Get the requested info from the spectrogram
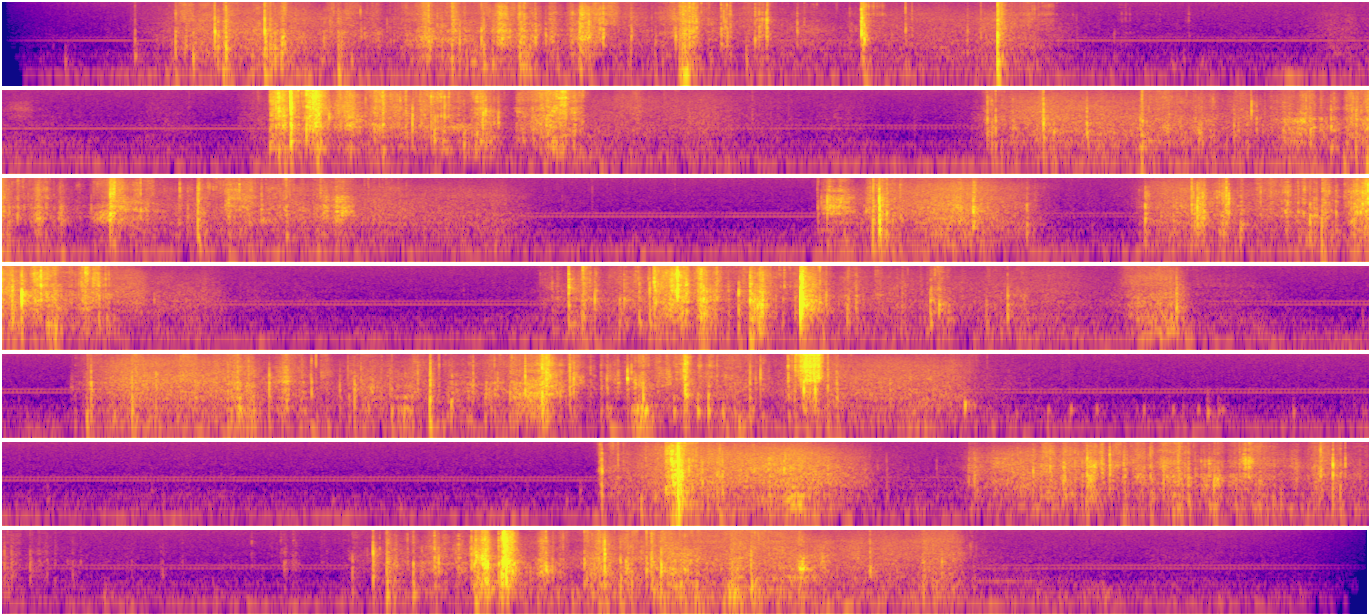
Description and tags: FOLEY cigarete box pakla, pljuge
box, pakla, pljuge, cigarete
